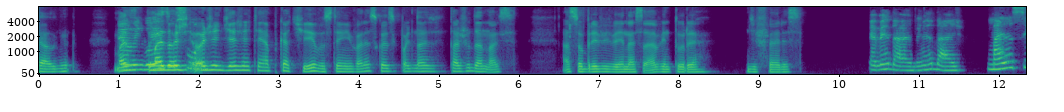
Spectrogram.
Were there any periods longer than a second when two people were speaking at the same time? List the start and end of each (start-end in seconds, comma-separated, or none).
1.0-2.2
